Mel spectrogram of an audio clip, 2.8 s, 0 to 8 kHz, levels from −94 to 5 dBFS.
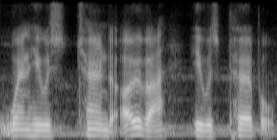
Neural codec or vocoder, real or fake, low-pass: codec, 16 kHz in and 24 kHz out, 1 kbps, XY-Tokenizer; fake; 7.2 kHz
